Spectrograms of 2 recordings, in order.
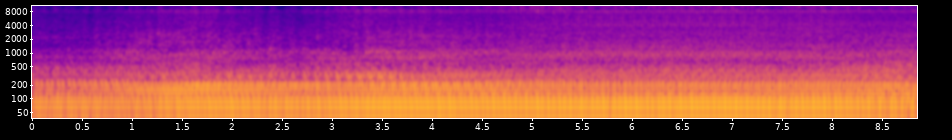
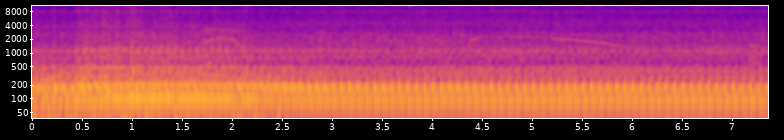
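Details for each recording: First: Jeep SRT8 with 392 Hemi V8, first start after fuel system work, coolant low and temp reading about 88 degrees: deep smooth rumble swelling slightly under load then settling into a steady, even idle without ticks or knocks; healthy. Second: Jeep SRT8 392 Hemi first startup after acquisition: lumpy V8 idle pulsing about four times a second with a loose tinny rattle; mid pipe not bolted to the exhaust, flange spinning at its joint.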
